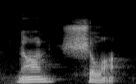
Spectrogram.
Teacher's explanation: And remember the pronunciation. The CH makes a soft sh sound.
